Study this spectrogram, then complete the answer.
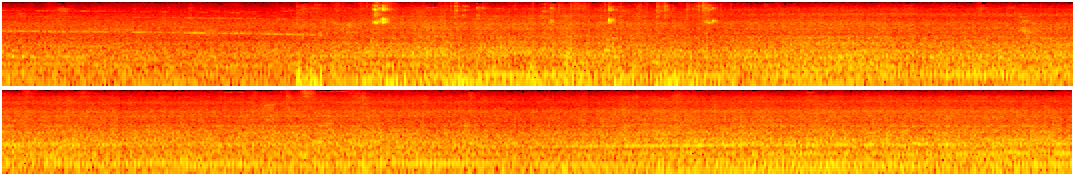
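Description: A bus engine idles with a steady low rumble close by.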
